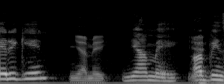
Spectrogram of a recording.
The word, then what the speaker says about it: Niamey: and also sometimes when he comes to in Niamey, in the capital, when I was there. How do you say it again? Niamey? Nyame.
